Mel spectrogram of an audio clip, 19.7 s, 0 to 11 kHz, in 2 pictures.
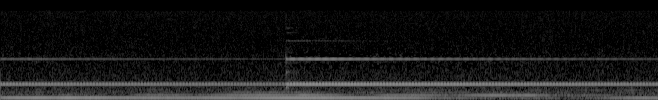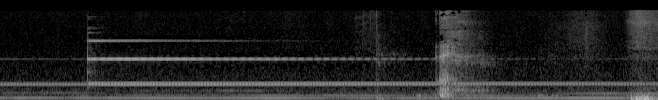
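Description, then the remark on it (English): A meditation gong is struck three times, several seconds apart, to bring listeners out of meditation. Each strike layers onto a steady, humming resonance that lingers. No one speaks. “I'm going to ring the gong 3 times.”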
